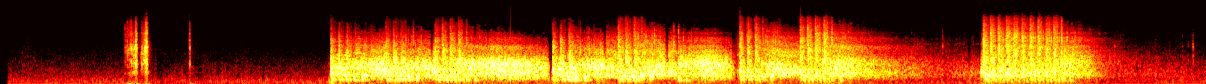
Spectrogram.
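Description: Kalashnikov assault rifle firing on full automatic: a long burst starts suddenly about three seconds in and lasts some six seconds, then after a short pause comes a second burst of about a second. Two brief knocks come before the firing.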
